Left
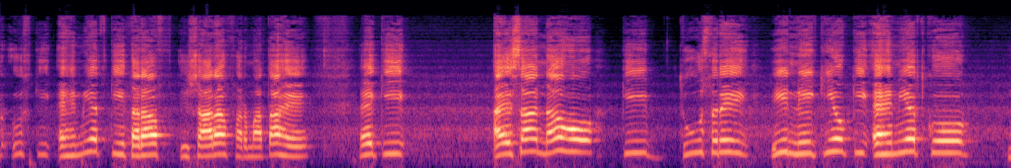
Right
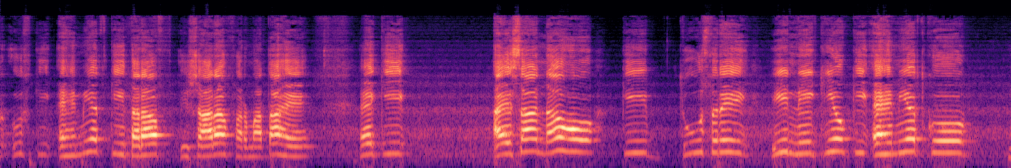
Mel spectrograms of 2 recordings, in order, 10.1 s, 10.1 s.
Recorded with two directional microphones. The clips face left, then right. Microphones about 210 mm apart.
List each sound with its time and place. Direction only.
0.1 s speech: 30° left (ahead or behind)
